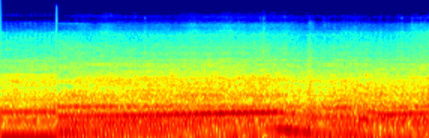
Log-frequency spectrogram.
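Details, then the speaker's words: VW Beetle driving after exhaust leaks fixed and new fuel pump, grounding cable and positive terminal fitted: steady low, smooth, subdued engine drone, no puffing or ticking; exhaust much quieter than before, normal. "exhaust is a lot more quiet a lot more quiet on the inside like i could almost i almost don't hear it from here which i guess is a good thing"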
